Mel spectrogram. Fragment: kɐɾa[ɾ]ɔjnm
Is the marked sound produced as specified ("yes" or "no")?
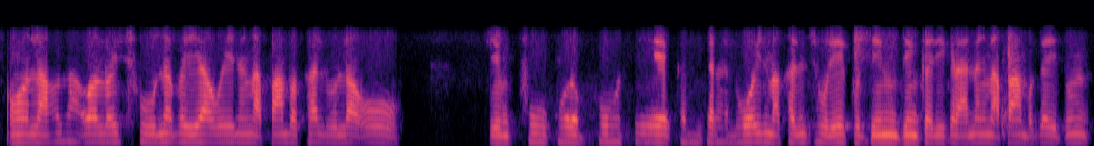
no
